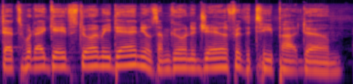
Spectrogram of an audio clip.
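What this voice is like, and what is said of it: Imitates another person's voice. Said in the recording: “just did a Trump impression”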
